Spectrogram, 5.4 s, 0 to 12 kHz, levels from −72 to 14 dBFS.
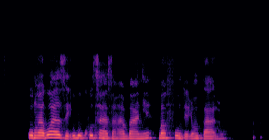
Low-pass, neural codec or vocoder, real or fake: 7.2 kHz; codec, 16 kHz, 4 kbps, FunCodec, trained on LibriTTS, 50 frames a second; fake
